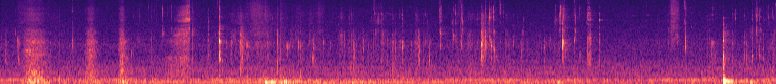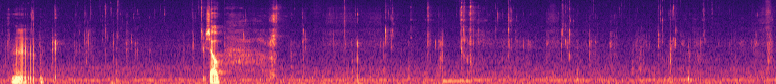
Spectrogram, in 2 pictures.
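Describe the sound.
Wet chewing and slurping of thick soup with potato and peas, with soft irregular mouth sounds and a few sharper clicks over a steady low hum; a voice says a brief word at the start.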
